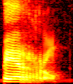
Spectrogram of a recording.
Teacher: Alveolar porque la lengua la ponemos en los alveolos, que es lo que está encima de los dientes de arriba. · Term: vibrante alveolar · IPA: /r/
